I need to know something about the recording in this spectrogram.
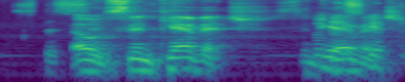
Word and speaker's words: Sienkiewicz: Yeah, the replacement for I can't pronounce his name. Bill Straczynski. How you say that? Sienkiewicz.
